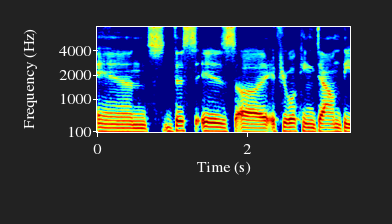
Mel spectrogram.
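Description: An ordinary speaking voice from a man, fairly low in pitch and at a fairly slow pace, in a dry sound with no echo and a quiet background. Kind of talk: presentation to committee. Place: home room. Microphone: headset.

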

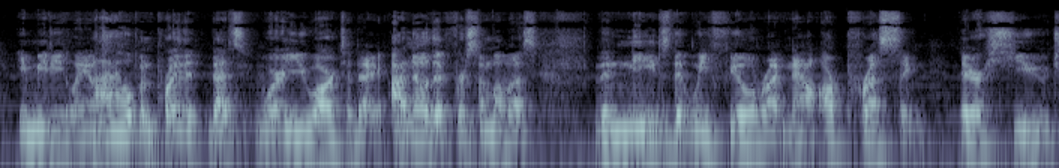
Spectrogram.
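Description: A man's warm tone and lively intonation over music in the background. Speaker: pastor. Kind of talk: devotional message ending in fervent prayer, spoken directly to the audience. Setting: recorded video message to online audience. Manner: earnest, pleading, heartfelt; halting and repetitive in prayer with restarts; warm, encouraging, sincere. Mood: earnest, warm, hopeful. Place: studio.

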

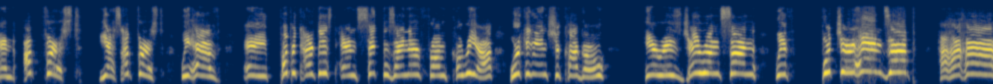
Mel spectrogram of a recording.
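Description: Someone shouts loudly in a put-on character voice at extremely high pitch, keeping a fairly slow pace. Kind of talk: live show hosting. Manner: loud, shouting.

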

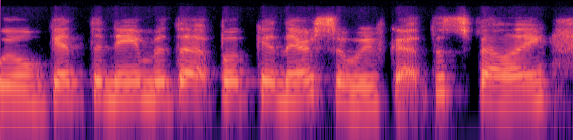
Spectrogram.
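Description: A woman's voice against a quiet background. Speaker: spiritual podcast host. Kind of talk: interview. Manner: animated, laughs often. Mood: warm, heartfelt. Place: home room. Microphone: webcam.

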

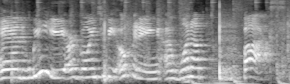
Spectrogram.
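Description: A woman's raised, projected voice at a high pitch and moderate pace, with ordinary pitch variation and clear music in the background. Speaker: channel host. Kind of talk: casual unboxing talk to camera. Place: home room.

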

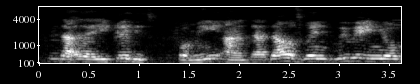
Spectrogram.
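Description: A man at a moderate pace, with audible room echo. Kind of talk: casual conversation. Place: home room.

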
